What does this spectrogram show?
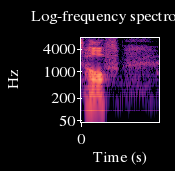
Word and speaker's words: Hoff: And also, I will quickly shout out Rachel Hoff, just a point on the name pronunciation, because I did grab it during the warm-up. It's Hoff.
